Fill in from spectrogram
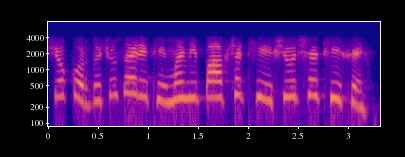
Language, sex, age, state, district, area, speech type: Kashmiri, female, 45-60, Jammu and Kashmir, Ganderbal, rural, conversation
